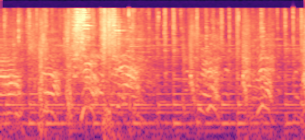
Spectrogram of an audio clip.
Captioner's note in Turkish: Kılıç sesleri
